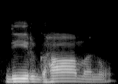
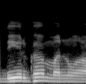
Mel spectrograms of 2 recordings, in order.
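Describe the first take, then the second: First: The first word ends in a long vowel. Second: The first word ends in a short vowel. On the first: The speaker calls it right. "दीर्घ है" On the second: The speaker calls it wrong. "इसको दीर्घ मनु आपने पढ़ा था"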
